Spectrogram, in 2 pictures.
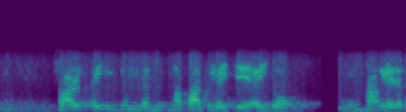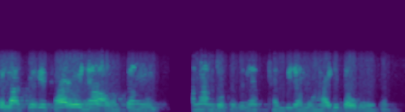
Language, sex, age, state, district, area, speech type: Manipuri, female, 45-60, Manipur, Kakching, rural, conversation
